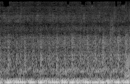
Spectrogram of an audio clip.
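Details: V8 with Comp Cams XR270HR camshaft: lumpy idle with a quick, fairly regular deep knock under the cam lope; owner suspects rod knock, unconfirmed.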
